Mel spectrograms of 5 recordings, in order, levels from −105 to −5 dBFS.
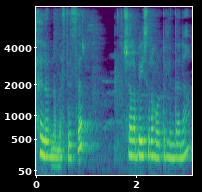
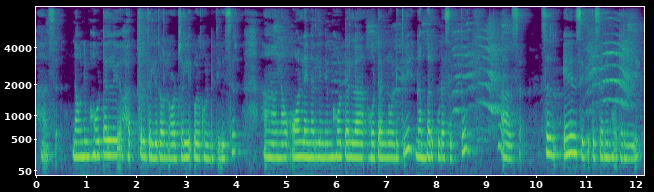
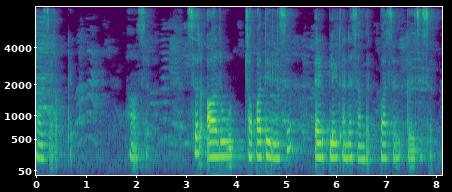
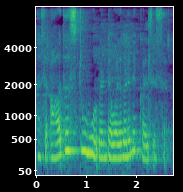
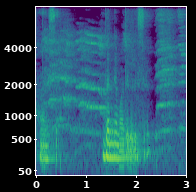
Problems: continuous background conversations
